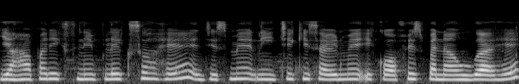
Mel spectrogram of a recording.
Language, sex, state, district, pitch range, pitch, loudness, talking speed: Hindi, female, Chhattisgarh, Balrampur, 230-250 Hz, 240 Hz, -16 LUFS, 185 wpm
